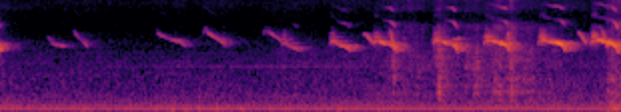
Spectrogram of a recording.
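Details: Young backyard chickens cheeping: soft, high, falling peeps at first, growing louder and denser toward the end as more chicks join, with a low steady hum throughout.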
